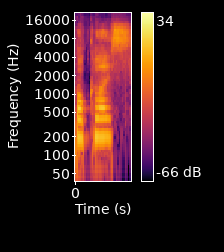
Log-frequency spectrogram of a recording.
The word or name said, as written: pokles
